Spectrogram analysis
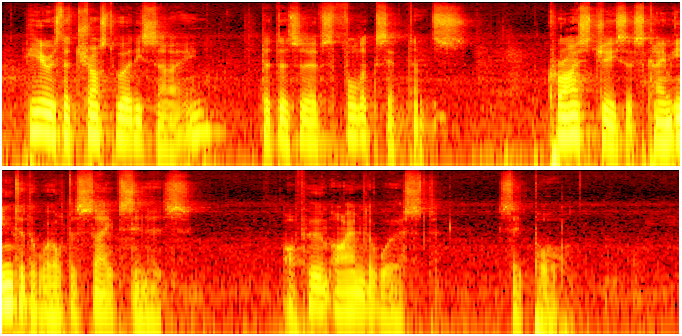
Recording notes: preached on the 11th of February 2024 at all services of Helensburgh and Stanwell Park Anglican Church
